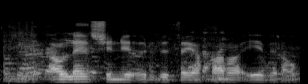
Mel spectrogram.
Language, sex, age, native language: Icelandic, male, 13, Icelandic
